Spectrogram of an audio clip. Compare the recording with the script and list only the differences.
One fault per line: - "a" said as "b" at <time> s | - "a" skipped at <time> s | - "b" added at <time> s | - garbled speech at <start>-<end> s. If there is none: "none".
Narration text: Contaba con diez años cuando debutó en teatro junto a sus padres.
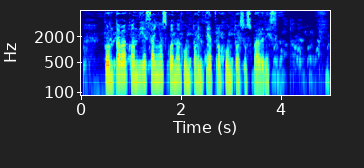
- "debutó" said as "junto" at 1.9 s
